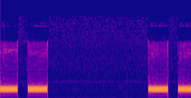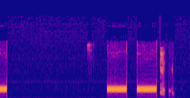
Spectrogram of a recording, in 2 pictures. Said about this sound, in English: Now the phone's ringing again.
